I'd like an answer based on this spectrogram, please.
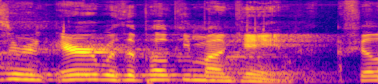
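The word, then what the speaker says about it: Pokémon: Actually, originally it's pronounced Pokemon. Well, I'm mispronouncing it, but in America, in the English translations, they added to make it sound like Pokey, but it's actually like Pokemon, like pocket monsters, because that's how you technically pronounce it.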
